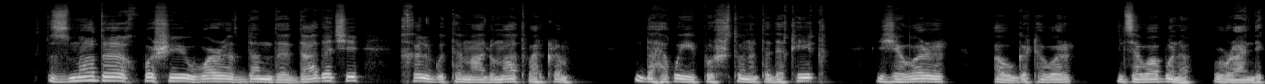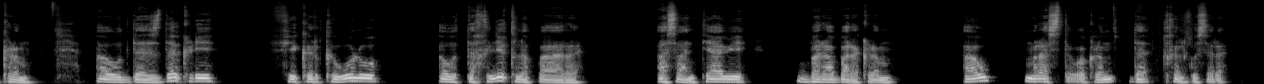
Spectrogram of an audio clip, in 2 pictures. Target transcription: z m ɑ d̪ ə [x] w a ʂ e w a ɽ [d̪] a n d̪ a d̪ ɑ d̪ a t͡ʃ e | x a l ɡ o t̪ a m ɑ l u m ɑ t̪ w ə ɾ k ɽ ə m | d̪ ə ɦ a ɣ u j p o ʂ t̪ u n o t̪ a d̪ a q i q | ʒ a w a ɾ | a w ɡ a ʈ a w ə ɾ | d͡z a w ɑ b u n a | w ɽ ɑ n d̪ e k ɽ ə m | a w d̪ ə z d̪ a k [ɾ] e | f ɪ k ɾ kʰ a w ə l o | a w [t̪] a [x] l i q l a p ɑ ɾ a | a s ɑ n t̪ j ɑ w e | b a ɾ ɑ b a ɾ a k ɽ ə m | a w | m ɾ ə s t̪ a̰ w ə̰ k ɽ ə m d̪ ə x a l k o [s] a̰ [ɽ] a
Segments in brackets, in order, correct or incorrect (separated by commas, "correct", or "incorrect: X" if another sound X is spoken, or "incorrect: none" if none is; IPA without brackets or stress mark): correct, correct, incorrect: ɽ, correct, correct, correct, incorrect: ɾ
